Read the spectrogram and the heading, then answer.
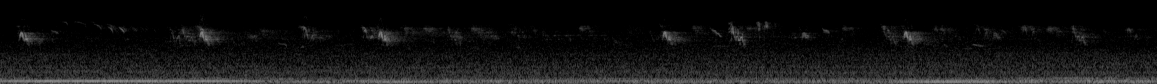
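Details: A white wagtail on a cliff face in Helsinki, Finland, in June 2013 gives brief, sharp, high chirps, scattered irregularly a few per second, over a steady low engine-like hum.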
